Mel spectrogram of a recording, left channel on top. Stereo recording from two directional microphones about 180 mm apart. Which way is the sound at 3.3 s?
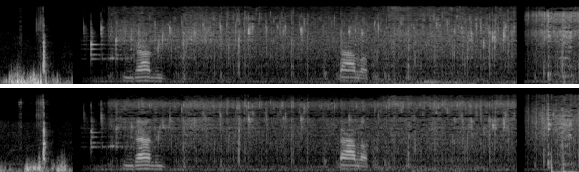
20° left (ahead or behind).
